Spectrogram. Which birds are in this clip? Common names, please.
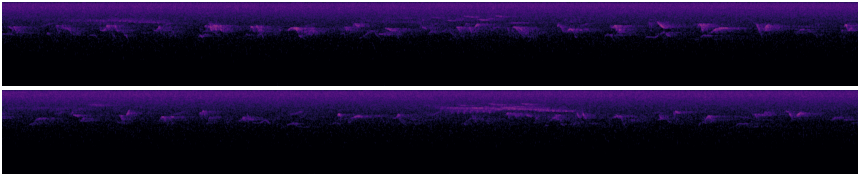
Hermit Warbler, Orange-crowned Warbler, Black-headed Grosbeak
